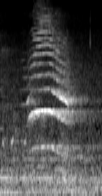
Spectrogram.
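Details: A ring-tailed lemur (Lemur catta) gives a single high, cat-like mew that swells and then trails off.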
